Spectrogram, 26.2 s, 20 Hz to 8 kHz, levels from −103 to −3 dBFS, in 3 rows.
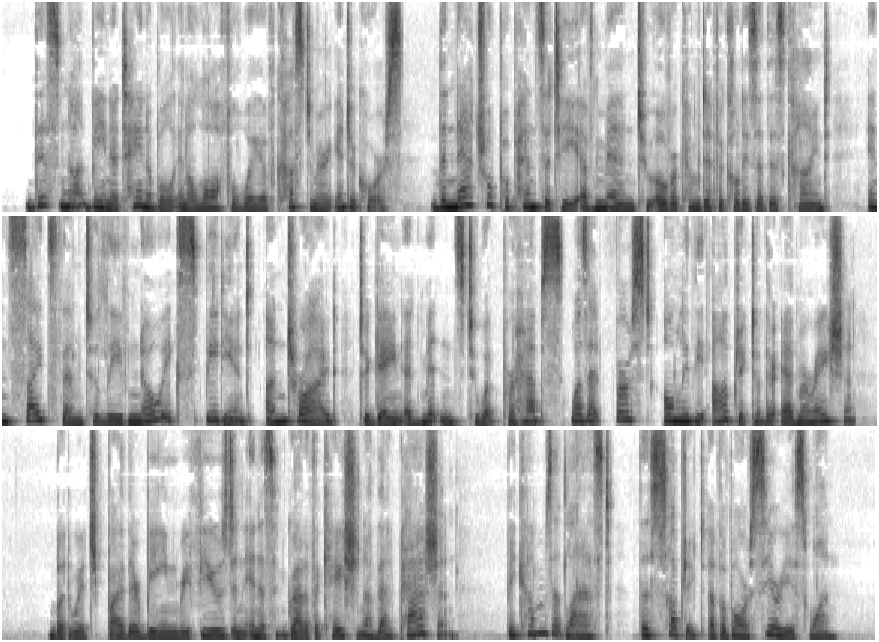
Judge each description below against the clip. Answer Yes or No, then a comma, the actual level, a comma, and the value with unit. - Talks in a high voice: Yes, high, 220 Hz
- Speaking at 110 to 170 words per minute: Yes, average, 150 wpm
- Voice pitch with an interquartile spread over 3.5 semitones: Yes, average, 4.1 semitones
